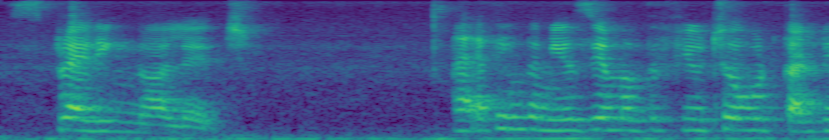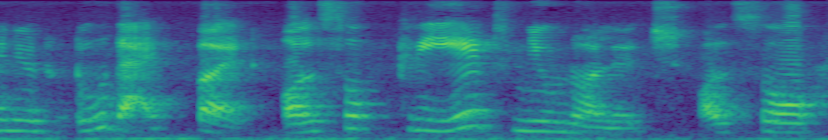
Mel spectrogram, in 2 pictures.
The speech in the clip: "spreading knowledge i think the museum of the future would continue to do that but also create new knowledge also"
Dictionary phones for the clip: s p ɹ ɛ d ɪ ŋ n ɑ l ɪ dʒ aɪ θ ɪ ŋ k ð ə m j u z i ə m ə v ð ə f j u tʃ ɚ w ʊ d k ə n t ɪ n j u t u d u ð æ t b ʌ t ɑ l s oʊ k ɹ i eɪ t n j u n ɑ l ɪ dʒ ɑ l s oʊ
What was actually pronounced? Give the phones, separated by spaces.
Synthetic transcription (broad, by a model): s p ɹ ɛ d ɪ ŋ n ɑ l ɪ dʒ aɪ t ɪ ŋ k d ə m j u z i ə m ə v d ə f j u tʃ ɚ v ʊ d k ə n t ɪ n j u t u d u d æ t b ʌ t ɑ l s oʊ k ɹ i eɪ t n j u n ɑ l ɪ dʒ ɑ l s oʊ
